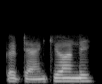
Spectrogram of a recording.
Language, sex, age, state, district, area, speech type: Telugu, male, 18-30, Telangana, Mancherial, rural, conversation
